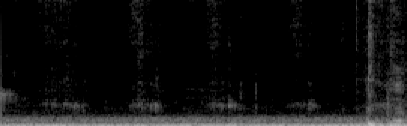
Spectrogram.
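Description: Steady low rumble of a pickup truck's running engine heard inside the cab, with a few faint light ticks.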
